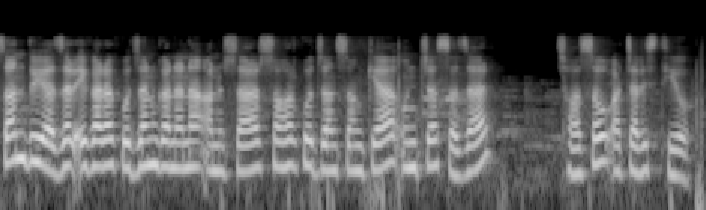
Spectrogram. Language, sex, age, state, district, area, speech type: Nepali, female, 30-45, West Bengal, Kalimpong, rural, read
